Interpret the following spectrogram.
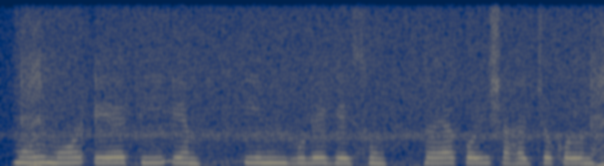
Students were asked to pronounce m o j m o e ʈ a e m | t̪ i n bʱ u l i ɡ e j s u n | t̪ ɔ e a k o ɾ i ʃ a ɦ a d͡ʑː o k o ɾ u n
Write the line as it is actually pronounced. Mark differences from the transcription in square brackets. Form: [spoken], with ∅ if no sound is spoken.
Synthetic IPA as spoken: m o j m o e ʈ [i] e m | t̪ i n bʱ u l [e] ɡ e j s u [ŋ] | [d̪] ɔ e a k o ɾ i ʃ a ɦ a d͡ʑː o k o ɾ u n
